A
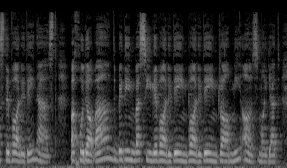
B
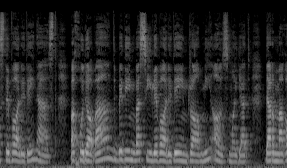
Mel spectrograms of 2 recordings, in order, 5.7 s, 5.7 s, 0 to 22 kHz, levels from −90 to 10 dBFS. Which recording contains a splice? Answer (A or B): A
